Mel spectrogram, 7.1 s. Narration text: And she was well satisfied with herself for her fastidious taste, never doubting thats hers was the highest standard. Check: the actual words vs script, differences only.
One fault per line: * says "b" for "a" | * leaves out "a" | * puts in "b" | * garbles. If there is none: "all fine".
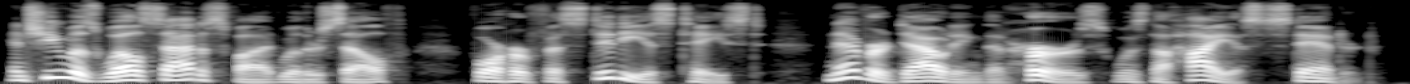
* says "that" for "thats"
